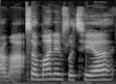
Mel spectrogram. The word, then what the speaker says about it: Lattia: So, if you've been saying it wrong this entire time, it's Latoya.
